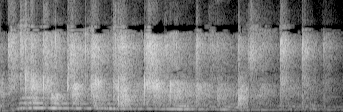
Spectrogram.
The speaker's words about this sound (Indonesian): Oke, kita mau kasih tepuk tangan dulu dong buat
